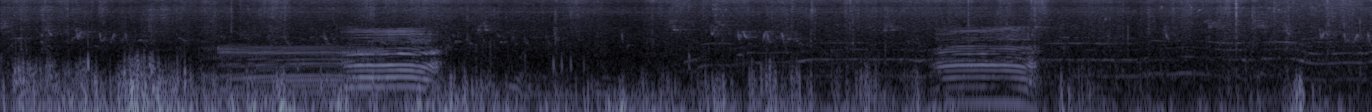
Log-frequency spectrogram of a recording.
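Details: A herd of cattle runs down a grassy green hill in a rural village. Two main moos come five seconds apart, each harmonic and slightly falling, with fainter lowing and a low, rumbling background.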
